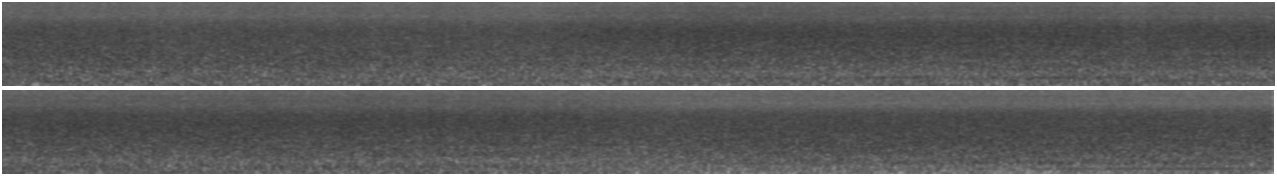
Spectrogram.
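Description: Fast-flowing creek rushing over rocks in small rapids: a steady, loud rush of water.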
